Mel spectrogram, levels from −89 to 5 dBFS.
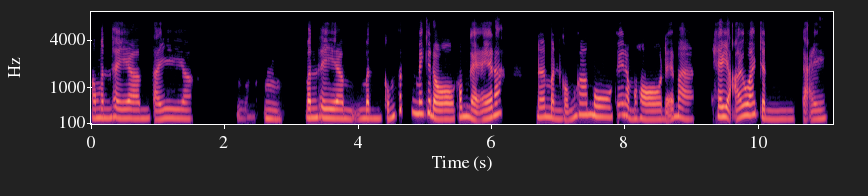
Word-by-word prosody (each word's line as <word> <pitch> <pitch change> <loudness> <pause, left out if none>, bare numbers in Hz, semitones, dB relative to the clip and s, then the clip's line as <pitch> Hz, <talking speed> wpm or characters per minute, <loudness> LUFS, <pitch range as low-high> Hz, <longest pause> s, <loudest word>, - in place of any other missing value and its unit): còn 190 +1 -2
mình 195 0 -2
thì, 190 -2 0
ờ, 185 -1 +2 0.2
tại 170 0 -2
vì, 190 0 -3
ờ 180 - -5 0.7
ừm, 185 - -20 0.3
ừm, 180 -2 -6 0.4
mình 195 0 +5
thì, 195 -2 +2
ờ, 185 -1 +4 0.2
mình 185 0 -2
cũng 180 +5 -3
thích 370 - 0 0.2
mấy 280 - +3
cái 295 - +5
đồ 175 -1 +5
công 225 +2 +2
nghệ 175 +3 +3
đó, 265 - +5 0.6
nên 215 0 0
mình 180 -2 -2
cũng 175 +7 -4
có 260 +1 +1
mua 220 -5 +2
cái 250 +3 -5
đồng 220 -7 -2
hồ 175 -2 +2
để 200 - -2
mà 185 -6 -2 0.4
theo 220 - +6
dõi 205 0 +2
quá 250 +1 +5
trình 175 -1 -4
chạy, 175 +2 -5
190 Hz, 195 wpm, -24 LUFS, 175-215 Hz, 0.7 s, theo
